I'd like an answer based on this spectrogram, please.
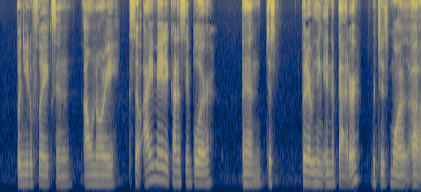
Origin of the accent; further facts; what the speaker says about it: Hiroshima, Japan; I grew up in Hiroshima, so Hiroshima style is like a little different than that.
